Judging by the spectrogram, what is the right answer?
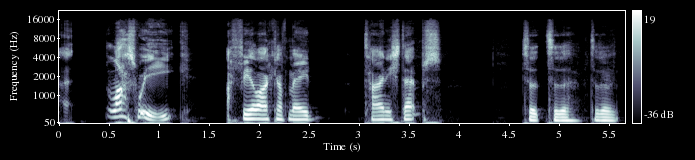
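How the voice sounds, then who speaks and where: A man with a slightly hoarse voice chats casually as a podcast host. He talks with enthusiasm and reacts to his co-host. He is recorded close, with a dry sound and a mid-range pitch. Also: very animated, measured pace, no room sound. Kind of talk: casual chat.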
